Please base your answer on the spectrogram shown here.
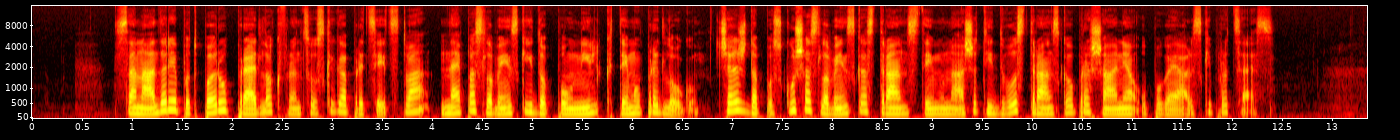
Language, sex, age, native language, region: Slovenian, female, 18-29, Slovenian, Southeast Slovenia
